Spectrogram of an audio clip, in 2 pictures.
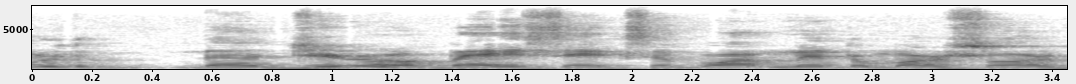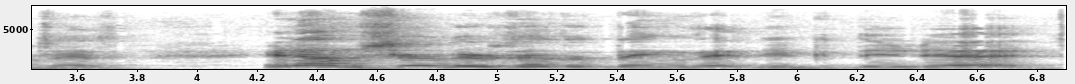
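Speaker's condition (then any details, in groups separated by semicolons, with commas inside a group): Cerebral palsy; slight speech impediment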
